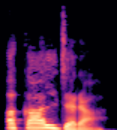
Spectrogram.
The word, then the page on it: अकाल-जरा: Hindi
